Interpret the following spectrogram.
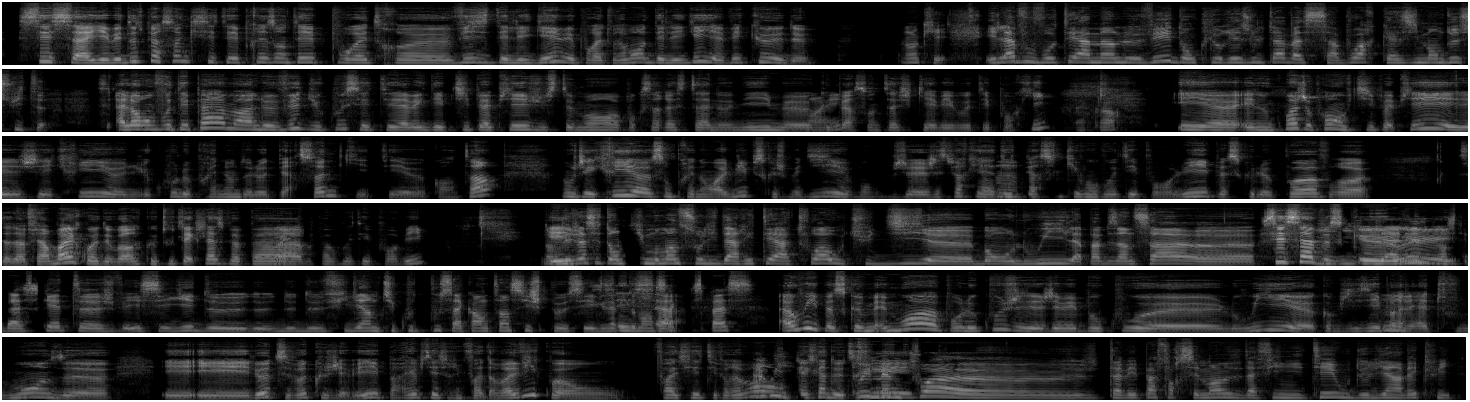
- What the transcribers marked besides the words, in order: other background noise; tapping
- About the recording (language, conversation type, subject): French, podcast, As-tu déjà vécu un moment de solidarité qui t’a profondément ému ?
